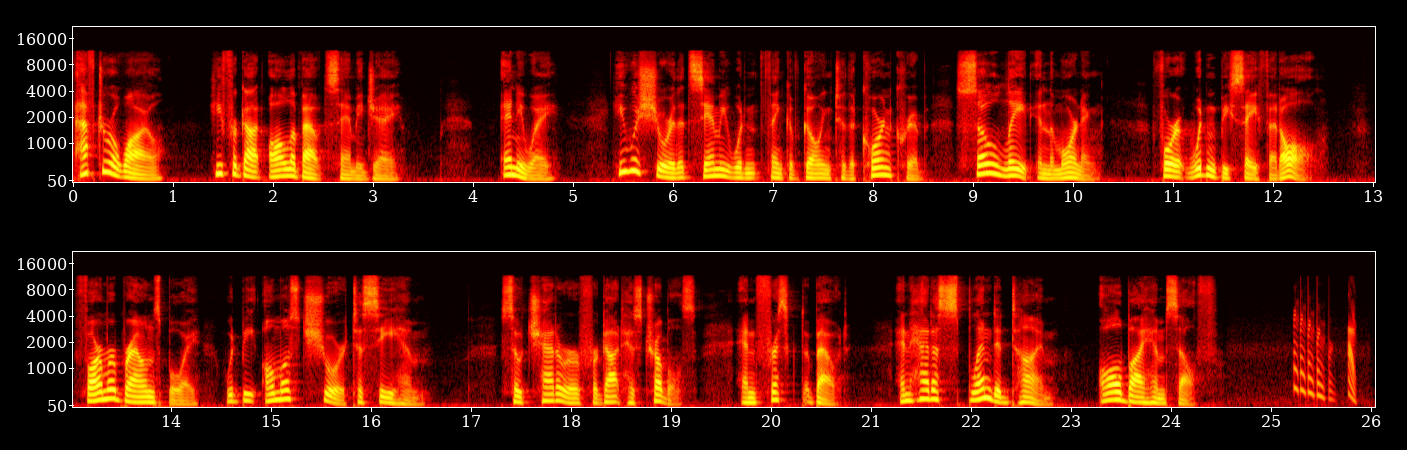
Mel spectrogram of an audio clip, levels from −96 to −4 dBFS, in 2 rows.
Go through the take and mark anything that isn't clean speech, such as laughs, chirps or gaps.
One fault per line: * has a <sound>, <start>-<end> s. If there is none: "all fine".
* has a chirp, 25.2-25.9 s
